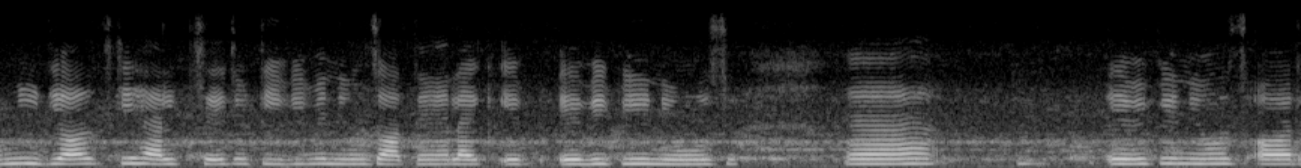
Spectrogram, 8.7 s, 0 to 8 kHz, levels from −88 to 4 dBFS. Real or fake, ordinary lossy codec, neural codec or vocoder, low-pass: real; none; none; 7.2 kHz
